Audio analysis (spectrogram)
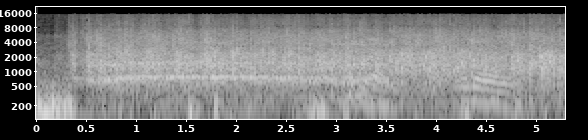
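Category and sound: crowd, audience applause and cheering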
